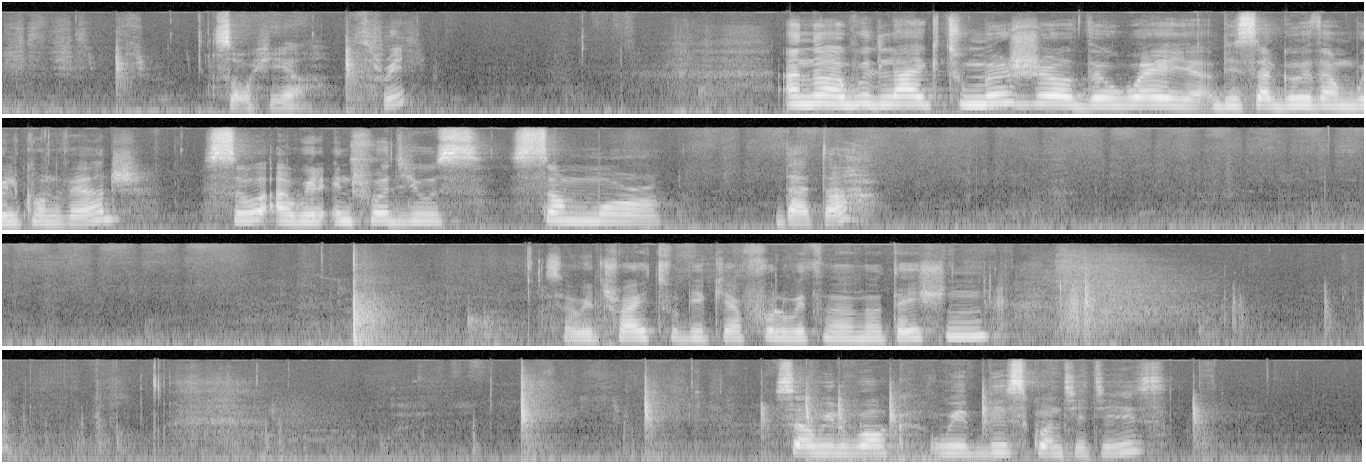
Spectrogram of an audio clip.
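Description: A woman lectures in a large hall, heard through a microphone.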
